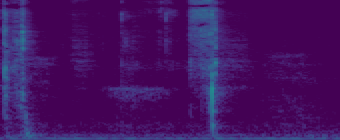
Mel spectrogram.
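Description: Faint handling of a small stack of trading cards as one card is slid from the front to the back, with two brief card clicks, one just after the start and a sharper one a little past halfway.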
